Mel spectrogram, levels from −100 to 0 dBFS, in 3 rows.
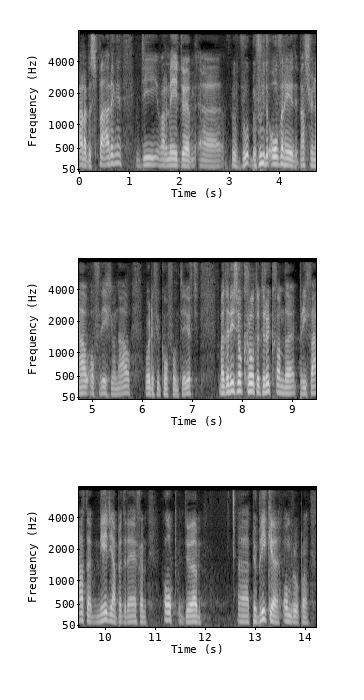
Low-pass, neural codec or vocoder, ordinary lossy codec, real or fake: none; codec, 16 kHz, 1.1 kbps, Voila-Tokenizer; none; fake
